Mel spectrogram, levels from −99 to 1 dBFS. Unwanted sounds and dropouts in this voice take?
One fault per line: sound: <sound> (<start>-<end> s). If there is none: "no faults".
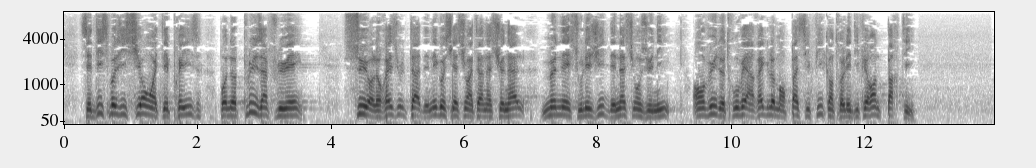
no faults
